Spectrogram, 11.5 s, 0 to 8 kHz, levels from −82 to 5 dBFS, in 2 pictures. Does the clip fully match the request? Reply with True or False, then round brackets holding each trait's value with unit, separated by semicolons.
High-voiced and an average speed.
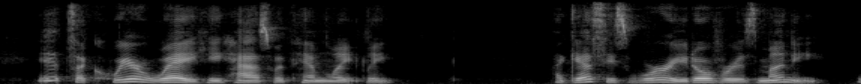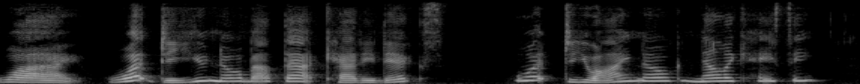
True (205 Hz; 175 wpm)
